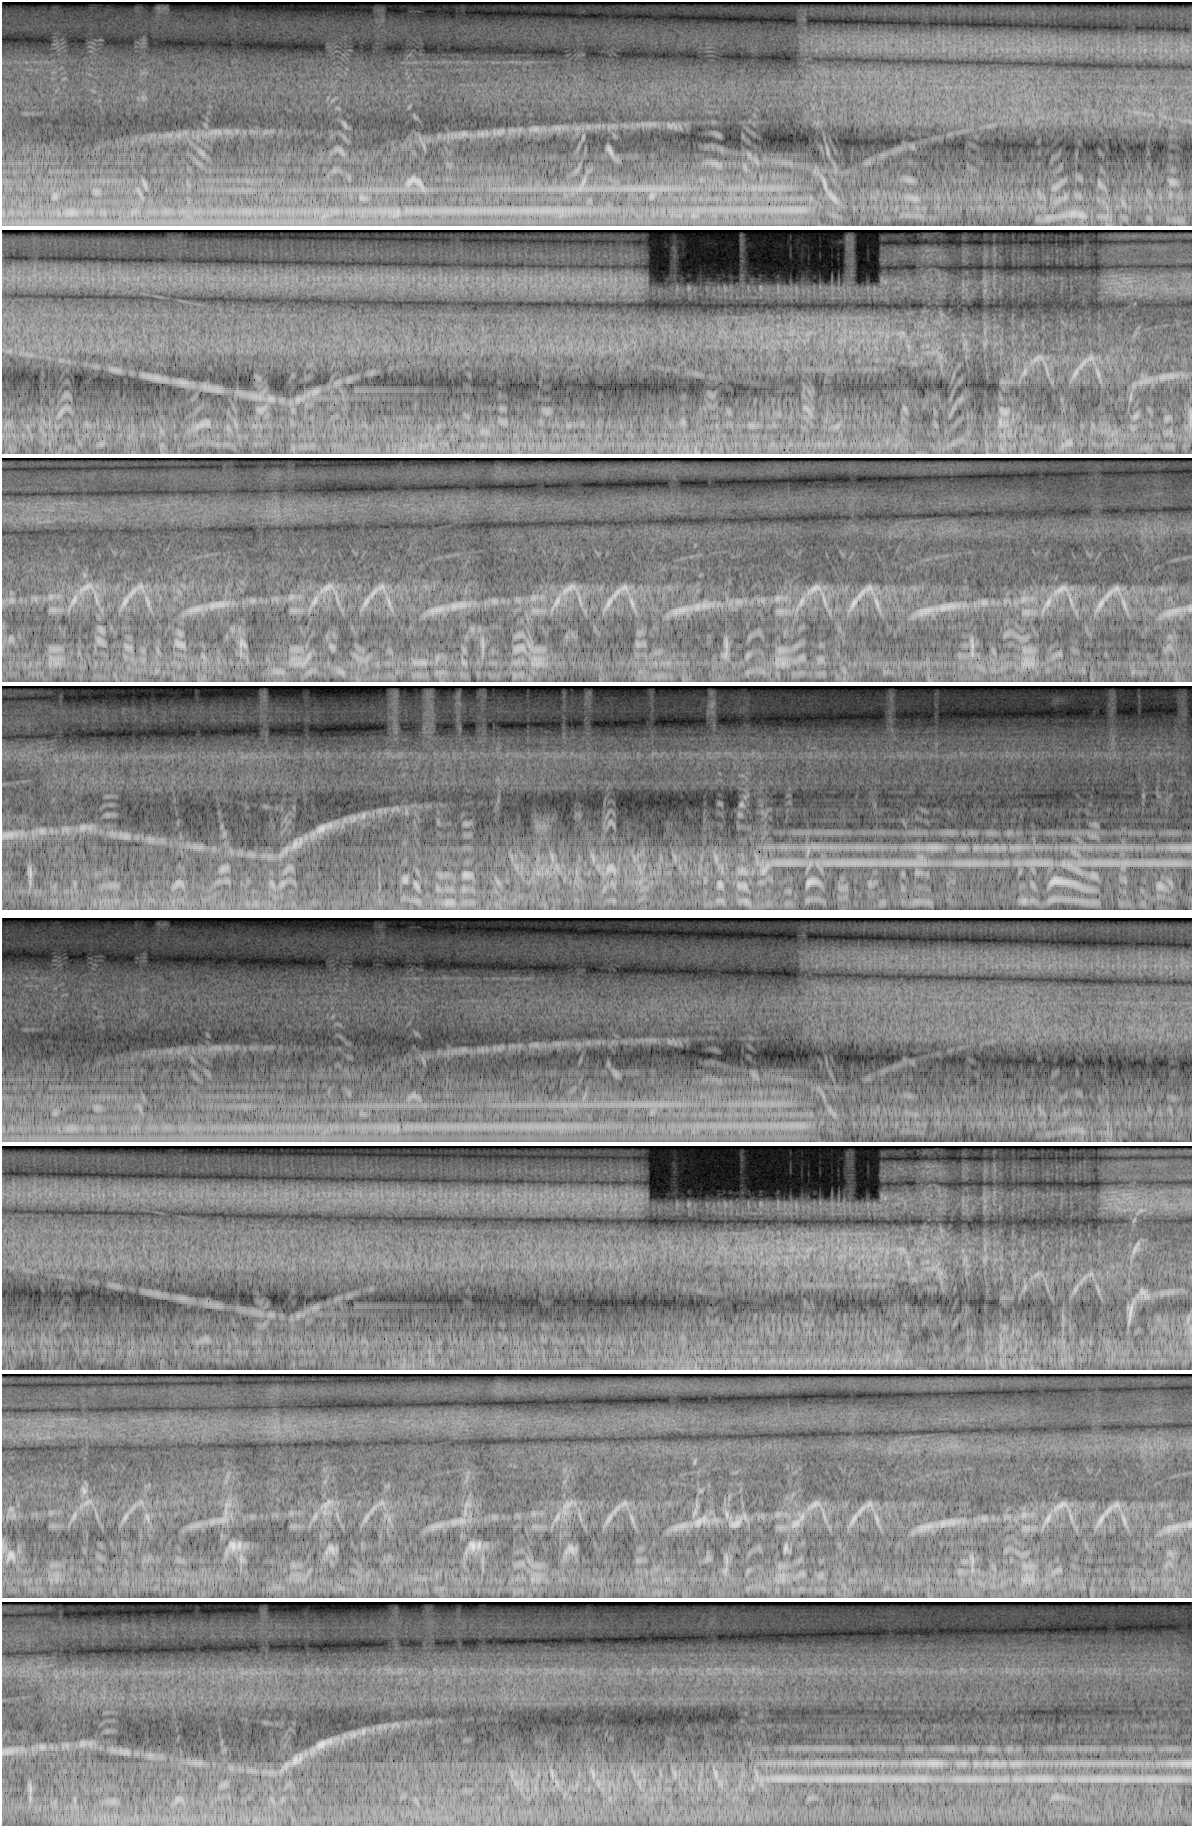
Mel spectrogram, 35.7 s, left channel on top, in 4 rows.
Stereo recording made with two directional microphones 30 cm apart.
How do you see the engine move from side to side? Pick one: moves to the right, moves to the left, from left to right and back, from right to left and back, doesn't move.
moves to the right.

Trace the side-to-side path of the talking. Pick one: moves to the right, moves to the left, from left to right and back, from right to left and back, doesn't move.
from left to right and back.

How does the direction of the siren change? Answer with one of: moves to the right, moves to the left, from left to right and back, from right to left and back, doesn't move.
moves to the right.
